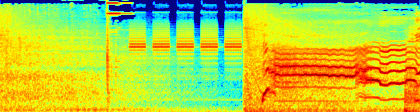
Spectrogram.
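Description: Anime sound effects: the tail of a drink splashing over a computer keyboard, then a sharp electronic buzz repeating in several short pulses as the computer shorts out, then a high-pitched animated girl's voice screaming.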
